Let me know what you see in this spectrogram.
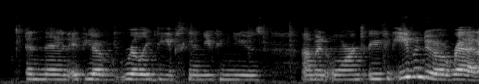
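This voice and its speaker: A high-pitched woman's voice at a fairly quick pace, with audible room echo. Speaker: makeup vlogger. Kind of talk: tutorial. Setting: at home. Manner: fast.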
